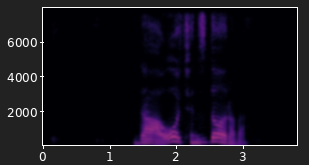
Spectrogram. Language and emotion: Russian, positive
